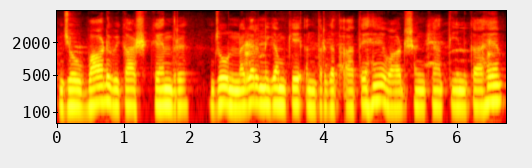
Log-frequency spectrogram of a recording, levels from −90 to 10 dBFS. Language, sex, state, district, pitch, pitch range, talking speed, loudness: Hindi, male, Jharkhand, Deoghar, 135 Hz, 130-145 Hz, 140 wpm, -14 LUFS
